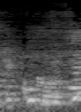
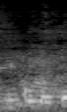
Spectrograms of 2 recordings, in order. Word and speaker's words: Dikoloté: Moi je vais prononcer son nom. Achille Dikoloté là. Nadège Mbapa a demandé que rembourse-moi tout mon argent que j'ai préparé tout le week-end là pour recevoir des invités. C'est pas Dikolo. C'est pas Dikolo qui avait remboursé l'argent là.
